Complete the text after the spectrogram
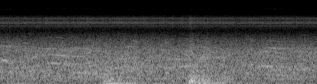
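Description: A wrestler's body slams heavily onto the ring mat.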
